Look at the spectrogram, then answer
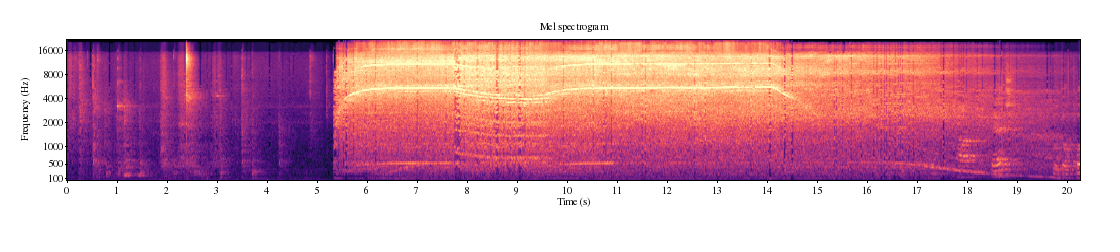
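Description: A Festool Domino joiner plunges through the face of a wooden drawer part, starting abruptly with a loud, steady high-pitched motor whine and cutting roar that holds for about ten seconds before winding down.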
